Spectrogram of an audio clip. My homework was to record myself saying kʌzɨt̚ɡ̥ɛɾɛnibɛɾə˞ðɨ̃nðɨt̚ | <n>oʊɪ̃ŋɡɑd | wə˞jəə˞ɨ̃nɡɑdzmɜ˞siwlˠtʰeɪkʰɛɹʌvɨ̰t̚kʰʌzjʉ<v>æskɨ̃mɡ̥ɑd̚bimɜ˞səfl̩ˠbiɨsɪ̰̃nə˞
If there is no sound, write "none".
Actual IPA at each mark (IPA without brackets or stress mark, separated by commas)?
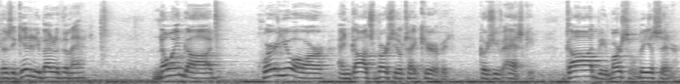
n, v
